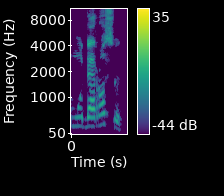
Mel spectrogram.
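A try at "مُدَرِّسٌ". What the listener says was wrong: Mudarrisun. harakatnya di bawah tasydid, dia kasrah. bawah tasydid, dia kasrah. Kalau di atas tasydid, baru jadi fathah.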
